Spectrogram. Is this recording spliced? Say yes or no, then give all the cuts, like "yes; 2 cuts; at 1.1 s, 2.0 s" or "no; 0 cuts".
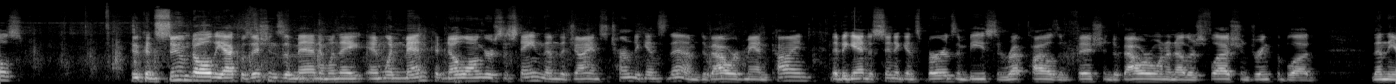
yes; 1 cut; at 8.2 s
